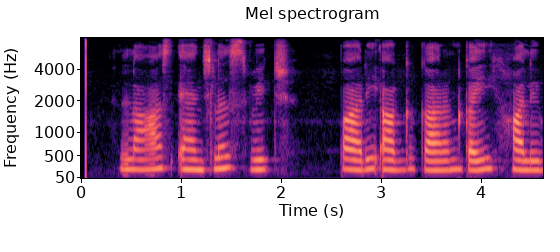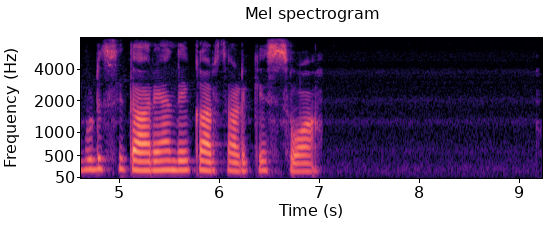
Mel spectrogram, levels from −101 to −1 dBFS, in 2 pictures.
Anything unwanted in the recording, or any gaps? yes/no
no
